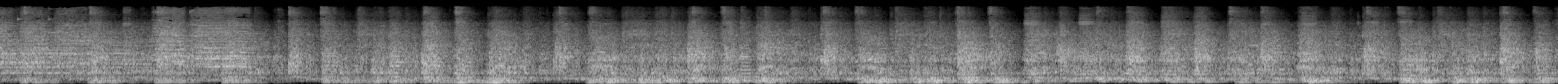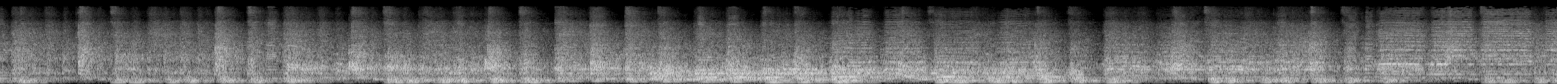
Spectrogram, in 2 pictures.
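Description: Marching band playing live: brass instruments, sousaphones among them, over a steady, rhythmic beat of drums and percussion, loud and without a break.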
